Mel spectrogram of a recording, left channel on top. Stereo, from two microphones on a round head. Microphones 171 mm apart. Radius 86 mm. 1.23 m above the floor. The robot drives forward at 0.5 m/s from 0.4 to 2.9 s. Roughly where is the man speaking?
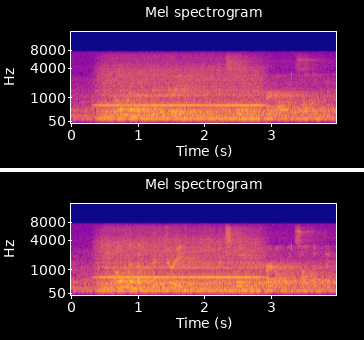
Right.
